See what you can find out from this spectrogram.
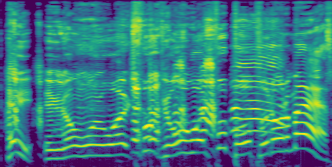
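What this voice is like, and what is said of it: Coach O (Ed Orgeron) impression. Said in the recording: “I'm not trying to do a Coach O impersonation”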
